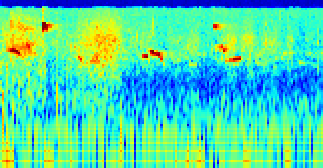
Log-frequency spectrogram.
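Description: A few faint, brief bird chirps over quiet outdoor background noise.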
